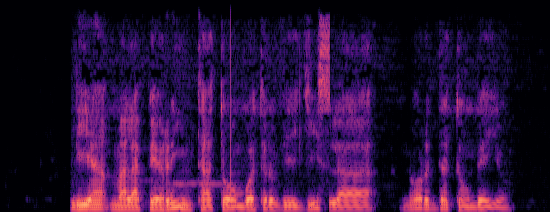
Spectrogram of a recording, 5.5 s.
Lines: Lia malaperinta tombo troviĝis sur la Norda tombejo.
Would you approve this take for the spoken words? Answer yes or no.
no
